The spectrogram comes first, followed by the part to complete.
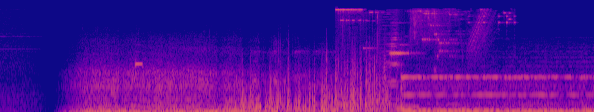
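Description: Road and wind noise of a moving car, a low rumble, starting about half a second in. Music with sustained tones comes in over it about three seconds in.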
